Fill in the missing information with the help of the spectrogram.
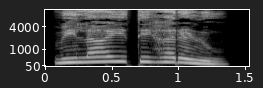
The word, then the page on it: ವಿಲಾಯಿತಿಹರಳು: Kannada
